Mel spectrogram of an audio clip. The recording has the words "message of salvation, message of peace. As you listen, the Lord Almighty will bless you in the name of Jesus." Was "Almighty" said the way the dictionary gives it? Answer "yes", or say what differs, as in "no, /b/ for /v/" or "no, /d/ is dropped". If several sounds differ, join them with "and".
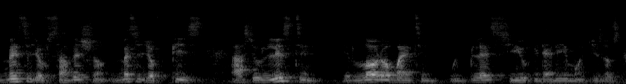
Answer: no, /l/ is dropped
